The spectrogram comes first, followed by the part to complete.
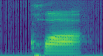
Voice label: "kua1", Chinese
